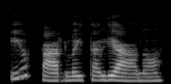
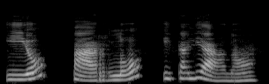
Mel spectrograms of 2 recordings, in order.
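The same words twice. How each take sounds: First: Said in the usual way. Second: Slow, word-by-word delivery; slow model sentence. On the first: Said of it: "Agora é a sua vez". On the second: Shown as a demonstration. Teacher models Italian for learners to repeat, slowly. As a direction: say it slowly, pausing between words. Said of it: "Agora é a sua vez em voz alta".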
